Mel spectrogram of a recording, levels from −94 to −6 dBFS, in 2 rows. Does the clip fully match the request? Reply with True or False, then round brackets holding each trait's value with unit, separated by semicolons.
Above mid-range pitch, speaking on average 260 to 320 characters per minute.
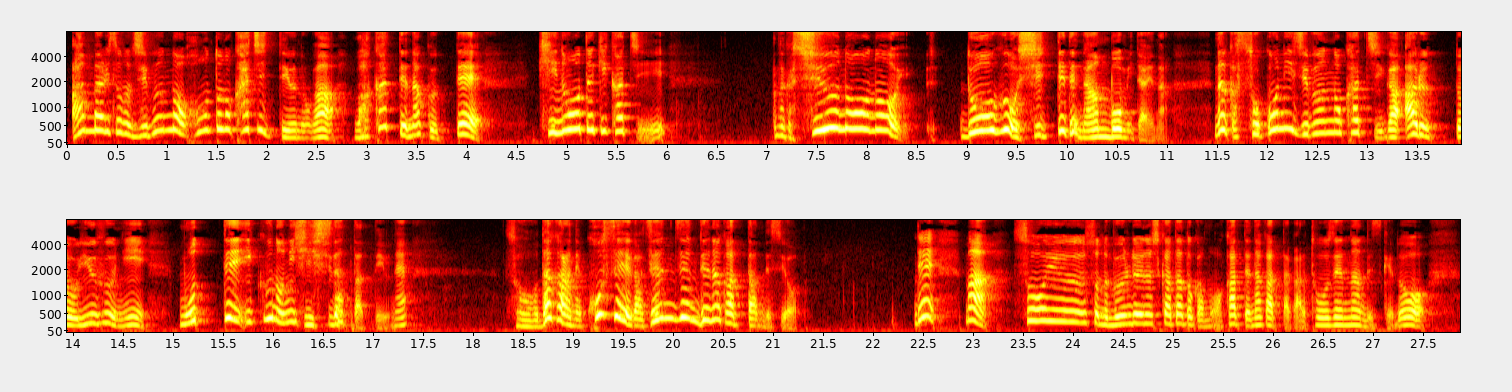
True (305 Hz; 310 characters per minute)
